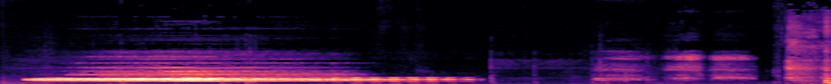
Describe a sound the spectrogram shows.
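An animatronic toy coos and babbles in a small electronic voice.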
